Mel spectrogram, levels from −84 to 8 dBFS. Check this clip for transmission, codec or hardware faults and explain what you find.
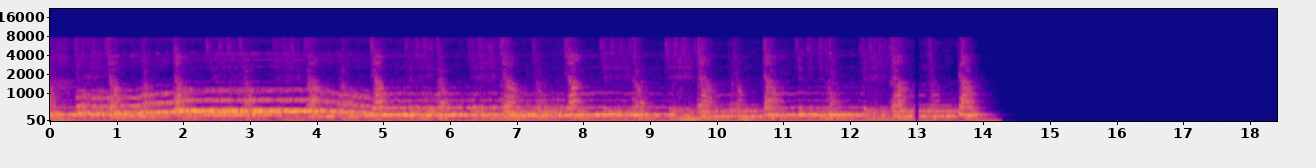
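Yes, there are several transmission faults, all timing-related, on top of a call path whose audio stops at 8 kHz, which fits a G.722 wideband codec.

Throughout the clip, pacing feels slightly uneven with small recurring hiccups. This is clock drift between sender and receiver: the sender's clock runs roughly 4 percent slow, so the receiver's buffer keeps draining.

From 0.34 s to 18.20 s, the tempo drags unsteadily, playing at about 96 percent speed. These are repeated timing corrections: the receiver keeps stretching short pieces, adding around 0.7 s overall to stay in step.

Between 2.70 and 4.67 s, and again between 6.19 and 7.58 s, there are roughly three brief ticks or smears each. These are scattered short gaps: a few packets arrived late or lost, and each hole of around 10 ms was patched by continuing the previous sound.

From 12.96 to 13.04 s, one sound is held too long with a slight buzz or dip. 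This is a short stall from a late packet: the jitter buffer ran empty, and the last sound was stretched 63 ms until the packet arrived.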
